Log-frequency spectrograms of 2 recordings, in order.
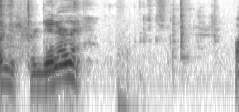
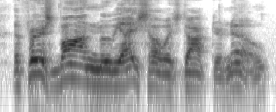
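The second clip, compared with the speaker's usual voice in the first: normal talking voice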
